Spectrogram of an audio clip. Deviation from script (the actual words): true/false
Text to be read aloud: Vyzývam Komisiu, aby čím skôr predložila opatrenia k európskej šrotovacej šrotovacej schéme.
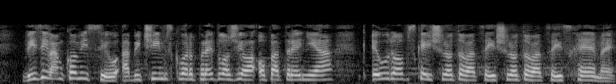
false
